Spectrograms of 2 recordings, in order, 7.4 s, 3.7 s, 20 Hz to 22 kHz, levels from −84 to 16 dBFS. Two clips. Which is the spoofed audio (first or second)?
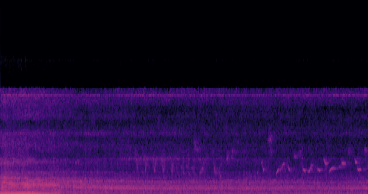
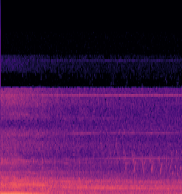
first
